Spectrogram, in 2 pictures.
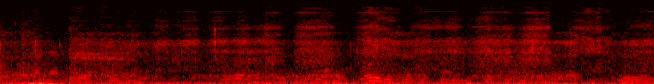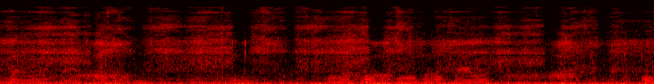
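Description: A knife blade scrapes and shaves thin curls from a stick of wood.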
